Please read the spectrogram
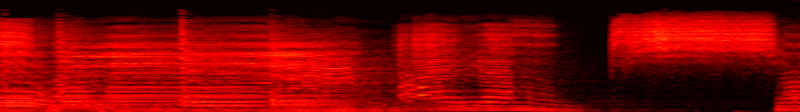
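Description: A sung voice holding the song's final word over piano-led music, both ending about three seconds in. A brief burst of hiss follows.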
